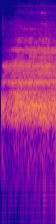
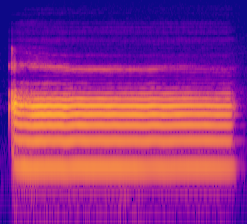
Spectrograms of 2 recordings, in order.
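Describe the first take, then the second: First: It is a breathy flush of air. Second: It is voiced, with clear tone.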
